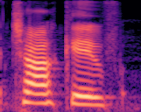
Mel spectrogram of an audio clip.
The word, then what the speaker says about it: Charkiw: k i w but if you pronounce the W as a v it's fonetic so it's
